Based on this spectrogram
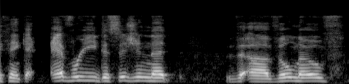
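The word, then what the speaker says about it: Villeneuve: every decision that uh vilnov that's apparently god's showed me an interview with him and that's how you say his name denny vilnov i think every decision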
